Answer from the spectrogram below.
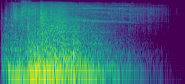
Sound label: supply opened; cstrike; pubg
